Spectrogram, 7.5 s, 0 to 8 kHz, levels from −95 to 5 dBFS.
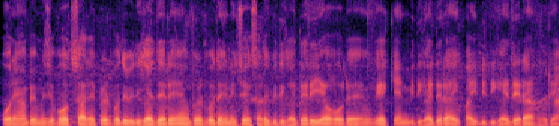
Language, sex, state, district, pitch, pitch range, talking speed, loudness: Hindi, male, Rajasthan, Bikaner, 100 Hz, 95-100 Hz, 315 wpm, -18 LUFS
